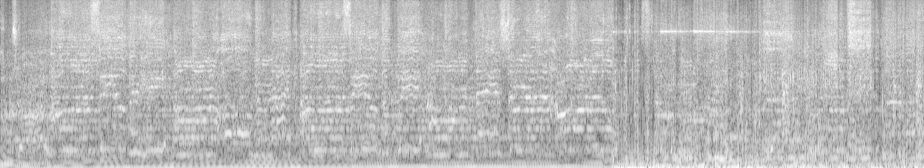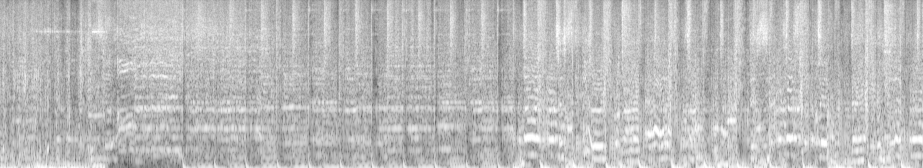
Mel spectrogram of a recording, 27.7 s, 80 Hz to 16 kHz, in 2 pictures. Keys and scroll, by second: 15.5 Page_Down.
